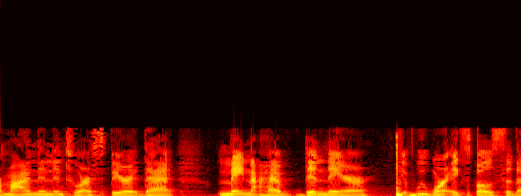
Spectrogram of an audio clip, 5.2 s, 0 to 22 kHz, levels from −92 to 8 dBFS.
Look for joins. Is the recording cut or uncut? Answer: uncut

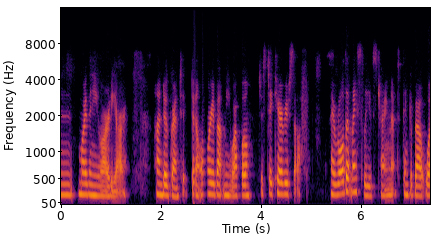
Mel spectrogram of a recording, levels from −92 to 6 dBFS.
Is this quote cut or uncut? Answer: uncut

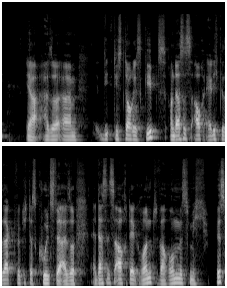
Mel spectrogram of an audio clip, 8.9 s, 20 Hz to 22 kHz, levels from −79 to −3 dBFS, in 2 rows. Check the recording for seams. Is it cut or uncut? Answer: uncut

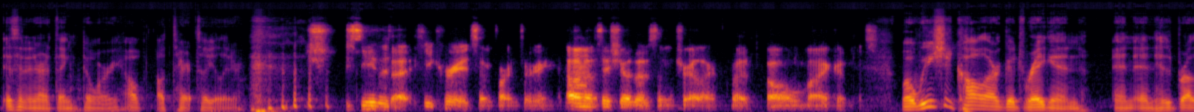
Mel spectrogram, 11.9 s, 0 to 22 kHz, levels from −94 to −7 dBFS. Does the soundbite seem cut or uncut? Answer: cut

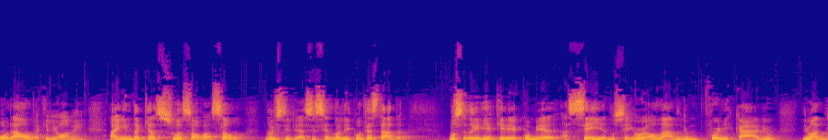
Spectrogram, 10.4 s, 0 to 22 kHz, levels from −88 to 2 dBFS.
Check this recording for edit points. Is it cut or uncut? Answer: uncut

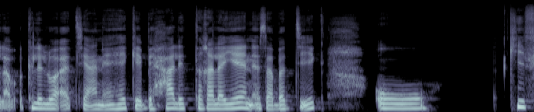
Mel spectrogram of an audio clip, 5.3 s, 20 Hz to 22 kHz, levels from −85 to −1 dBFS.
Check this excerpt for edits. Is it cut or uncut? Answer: uncut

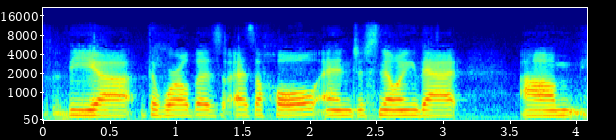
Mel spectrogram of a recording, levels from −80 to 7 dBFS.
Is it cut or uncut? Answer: uncut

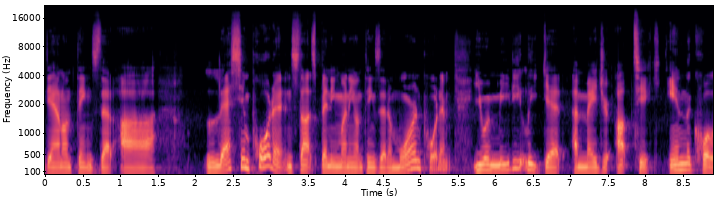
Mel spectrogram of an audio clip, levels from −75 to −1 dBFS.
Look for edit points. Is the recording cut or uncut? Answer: uncut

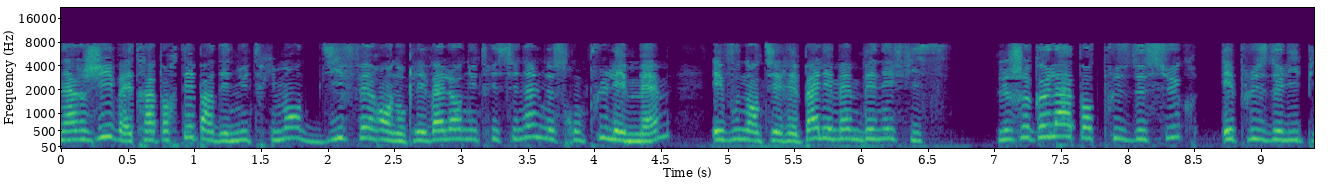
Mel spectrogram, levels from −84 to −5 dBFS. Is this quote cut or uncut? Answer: uncut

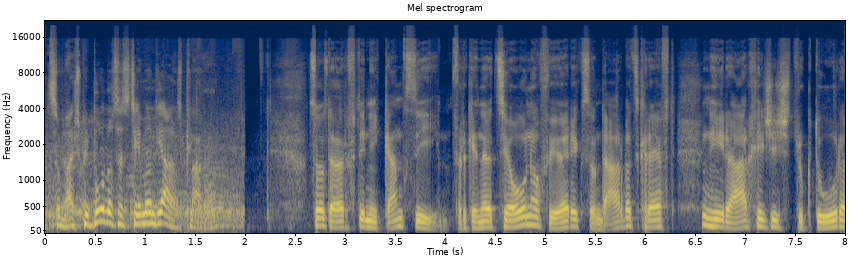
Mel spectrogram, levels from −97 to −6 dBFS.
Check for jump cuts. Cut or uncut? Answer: cut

